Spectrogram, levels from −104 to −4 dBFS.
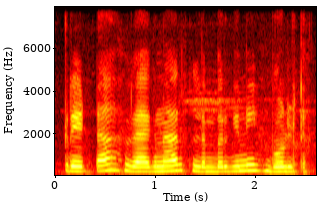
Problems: none marked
